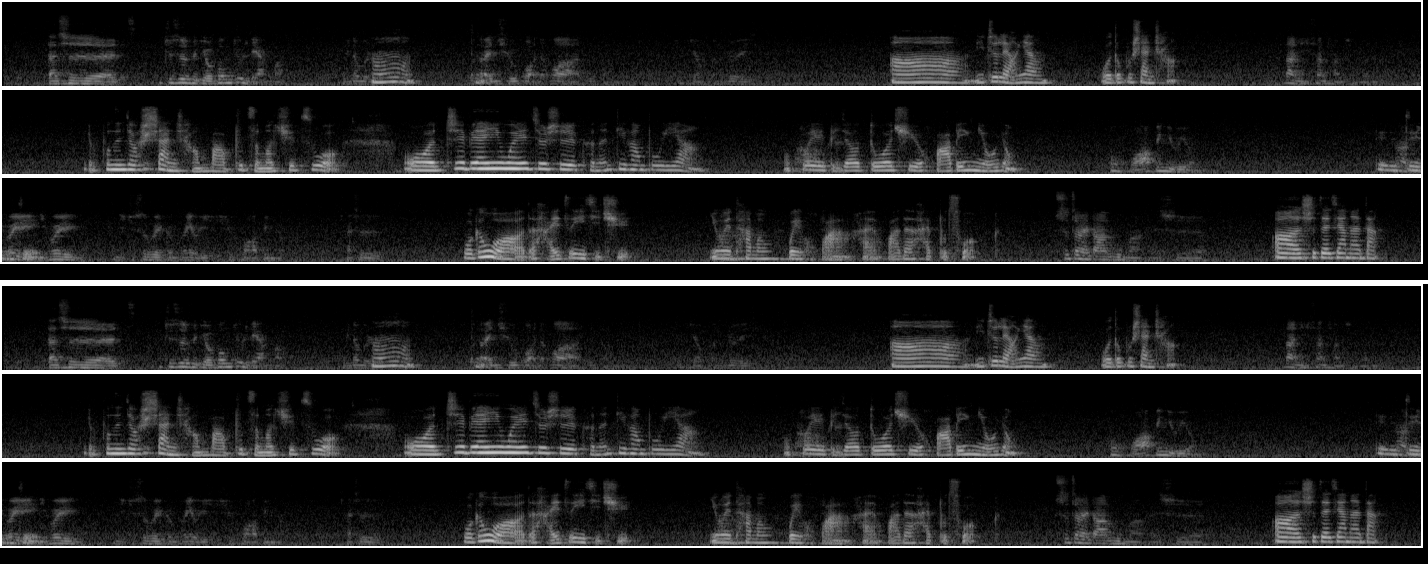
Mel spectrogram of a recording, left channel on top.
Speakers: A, on the left; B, in the centre.
A: 但是就是有风就凉嘛，没那么热。
B: 嗯，
A: 如果在球馆的话，
B: 对
A: 通常就比较闷热一些。
B: 啊，你这两样
A: 对，
B: 我都不擅长，
A: 那你擅长什么呢？
B: 也不能叫擅长吧，不怎么去做。我这边因为就是可能地方不一样，
A: <laughs> 嗯
B: 我会比较多去滑冰、
A: 啊，OK，
B: 游泳。
A: 哦，滑冰、游泳。
B: 对对对对对，
A: 那你会你会你就是会跟朋友一起去滑冰吗？还是？
B: 我跟我的孩子一起去，因为他们会滑，
A: 啊，OK，
B: 还滑的还不错
A: 是在大陆吗？还是
B: 啊，是在加拿大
